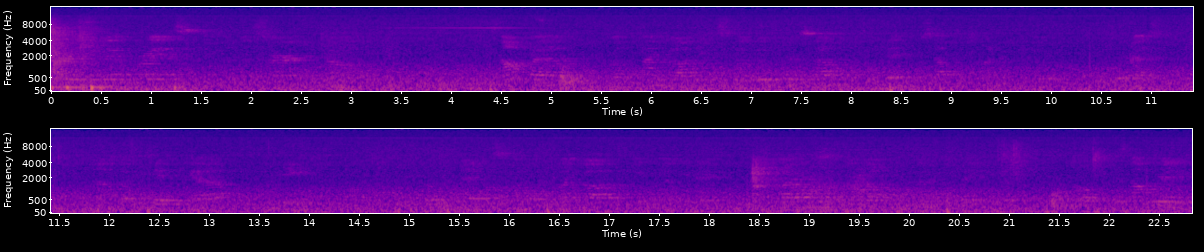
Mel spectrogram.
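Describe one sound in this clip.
A woman speaks calmly at a distance in a large echoing hall.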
